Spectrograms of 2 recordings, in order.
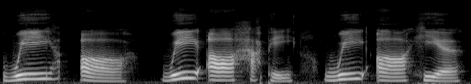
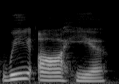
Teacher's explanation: nice open vowel notice that we don't roll into the r sound at all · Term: open long vowel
